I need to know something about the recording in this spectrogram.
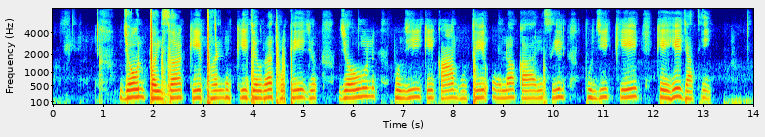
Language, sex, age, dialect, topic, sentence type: Chhattisgarhi, female, 31-35, Western/Budati/Khatahi, banking, statement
